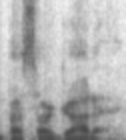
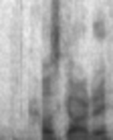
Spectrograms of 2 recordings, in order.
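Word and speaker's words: Pasargadae: Yes, the wormy style is quite popular in Pasargada. I think I pronounced that way wrong, but Pasargade? Okay. Pasargada, yeah, okay. No, it's Pasargade.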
